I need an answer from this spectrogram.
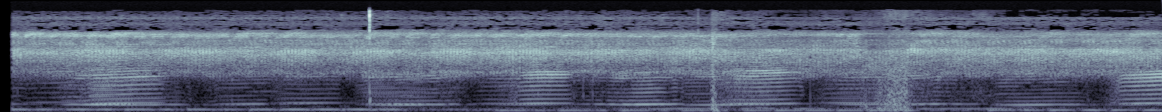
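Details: Frogs during mating give bursts of pulsed, harmonic croaks, each lasting under a second, repeated through the clip. A steady high hiss and a low droning hum run underneath.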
